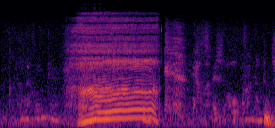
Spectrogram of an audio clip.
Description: My friends funny snoring enjoy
